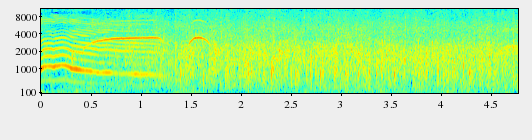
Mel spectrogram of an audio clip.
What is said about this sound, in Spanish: Areli, te ganaste un aplauso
